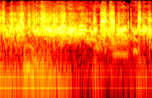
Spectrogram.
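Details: Happy budgies in a colony aviary, a constant bright twittering chorus of overlapping chirps and chatter, a soft low hum underneath early on.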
